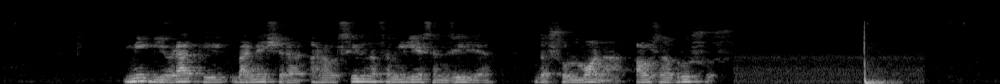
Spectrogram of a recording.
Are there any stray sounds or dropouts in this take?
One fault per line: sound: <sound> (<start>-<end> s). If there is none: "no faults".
sound: thud (8.6-9.1 s)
